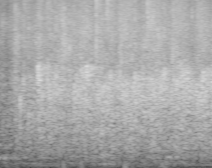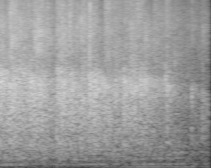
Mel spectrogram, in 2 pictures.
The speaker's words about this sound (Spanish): Les damos un, aplauso a mis dos amigos.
